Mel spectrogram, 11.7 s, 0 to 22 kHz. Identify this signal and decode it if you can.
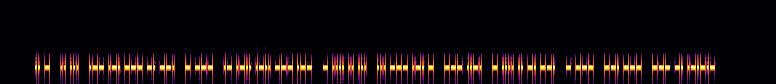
Morse code, heard as a keyed tone, about 50 wpm, 700 Hz. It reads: IT IS WRONG TO ALLOW THIS SORT OF THING TO GO ON.
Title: Sentences from Top 1300 Words 50wpm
